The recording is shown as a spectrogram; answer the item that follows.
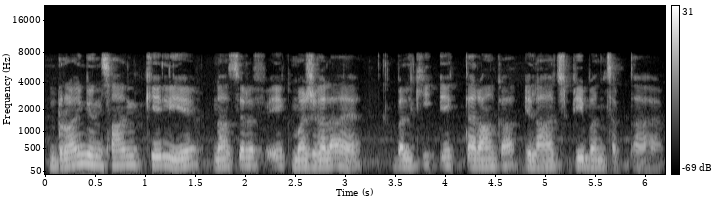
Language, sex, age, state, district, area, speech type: Urdu, male, 18-30, Delhi, North East Delhi, urban, spontaneous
